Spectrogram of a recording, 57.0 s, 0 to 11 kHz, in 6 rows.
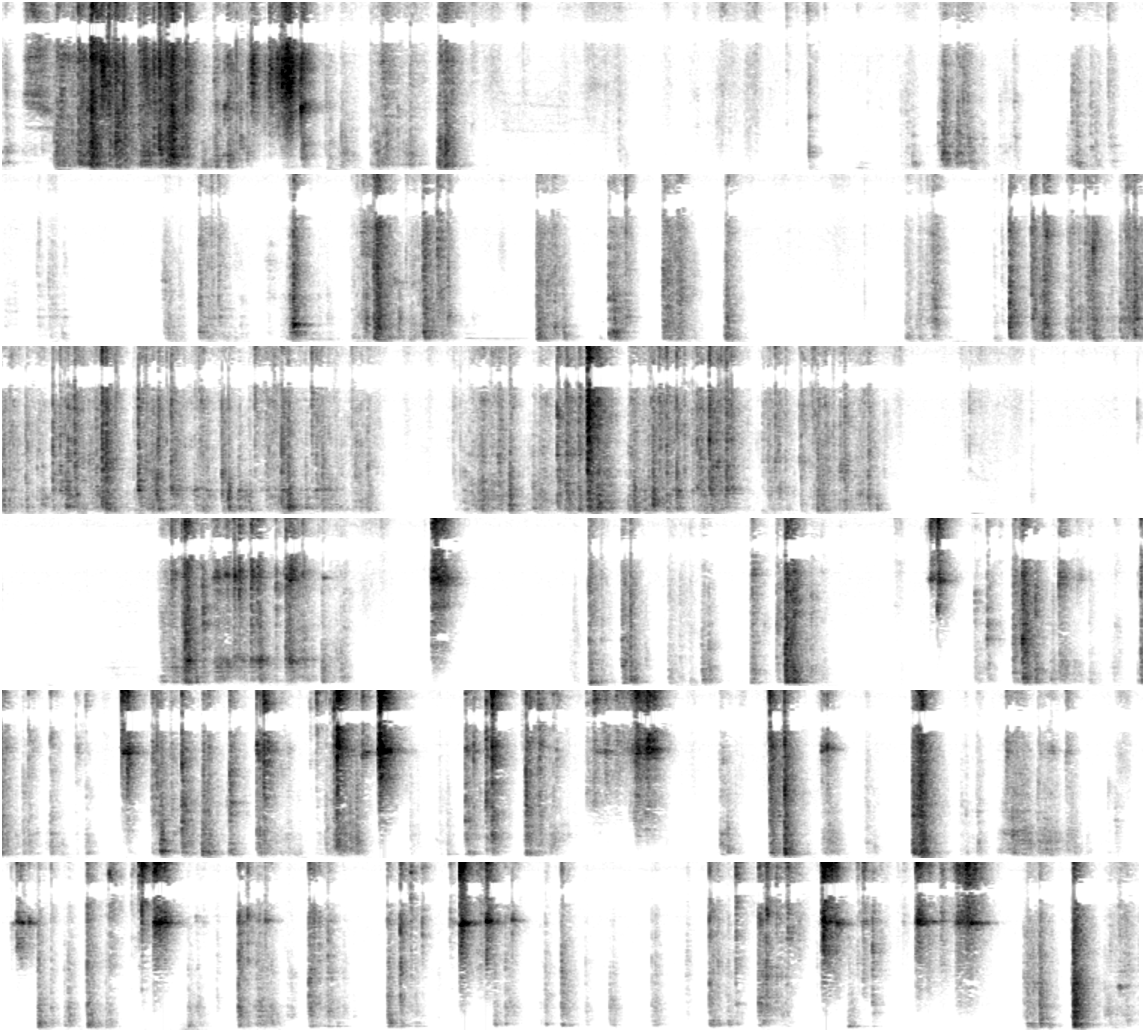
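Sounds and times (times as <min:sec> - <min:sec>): small hard items clinking: 0:00.4 - 0:03.4
toys rattling in plastic bin: 0:00.4 - 0:03.9, 0:17.0 - 0:22.2, 0:22.8 - 0:26.4.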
